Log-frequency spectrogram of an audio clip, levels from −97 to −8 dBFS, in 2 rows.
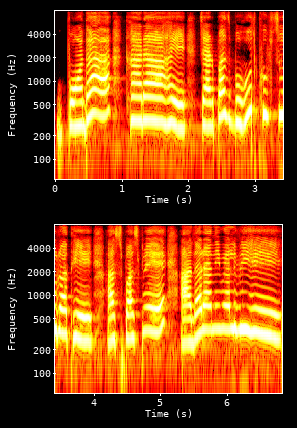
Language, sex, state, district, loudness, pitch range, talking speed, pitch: Hindi, female, Uttar Pradesh, Jyotiba Phule Nagar, -11 LUFS, 275-365 Hz, 130 wpm, 315 Hz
